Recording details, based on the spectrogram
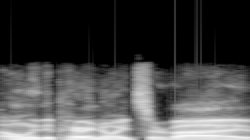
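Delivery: ordinary talk, nothing marked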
